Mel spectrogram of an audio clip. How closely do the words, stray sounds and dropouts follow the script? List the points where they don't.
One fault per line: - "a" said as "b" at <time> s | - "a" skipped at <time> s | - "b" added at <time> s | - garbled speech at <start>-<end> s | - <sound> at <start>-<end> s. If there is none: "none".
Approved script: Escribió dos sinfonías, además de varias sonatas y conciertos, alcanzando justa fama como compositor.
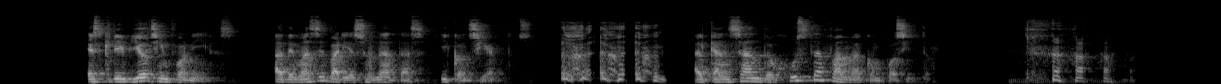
- "dos" skipped at 1.5 s
- cough at 5.6-6.7 s
- "como" skipped at 8.7 s
- laugh at 10.1-11.4 s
